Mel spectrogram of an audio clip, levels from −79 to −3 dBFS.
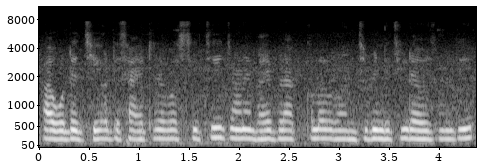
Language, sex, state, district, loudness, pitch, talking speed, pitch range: Odia, female, Odisha, Khordha, -15 LUFS, 205 Hz, 180 wpm, 200-210 Hz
